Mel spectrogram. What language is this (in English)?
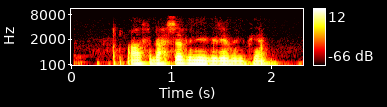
Kabyle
